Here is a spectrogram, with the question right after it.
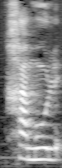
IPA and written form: xamul (Hamul)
